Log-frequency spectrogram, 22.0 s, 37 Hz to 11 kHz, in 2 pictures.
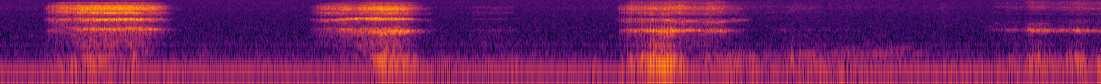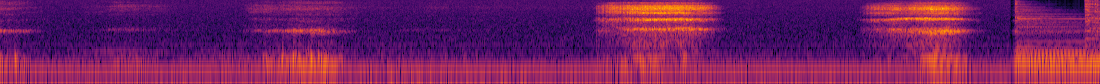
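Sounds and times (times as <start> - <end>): steady low hum: 0.0 - 22.0
person snoring: 0.5 - 1.8, 3.1 - 5.3, 6.2 - 15.6, 17.0 - 18.3, 19.6 - 20.8.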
